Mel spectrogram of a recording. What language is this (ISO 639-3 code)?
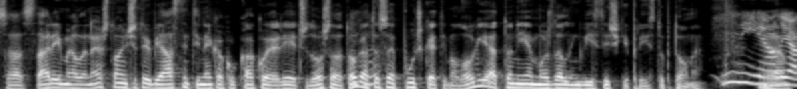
hrv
